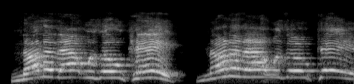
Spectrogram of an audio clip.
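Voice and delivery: high, loud repeated protest; mock outcry. To cohost, imitating the victims, a loud high mock outcry. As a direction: shout it for the victims, half in jest.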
